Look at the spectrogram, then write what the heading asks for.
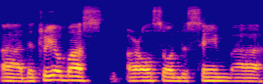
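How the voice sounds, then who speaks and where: In a Filipino accent, a man speaks with a dark, mellow tone. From Philippines, rural farming province. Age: 30s. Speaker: millwright mechanic, interview guest. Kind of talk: personal testimony in livestream interview. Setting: live stream. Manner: halting, many fillers.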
